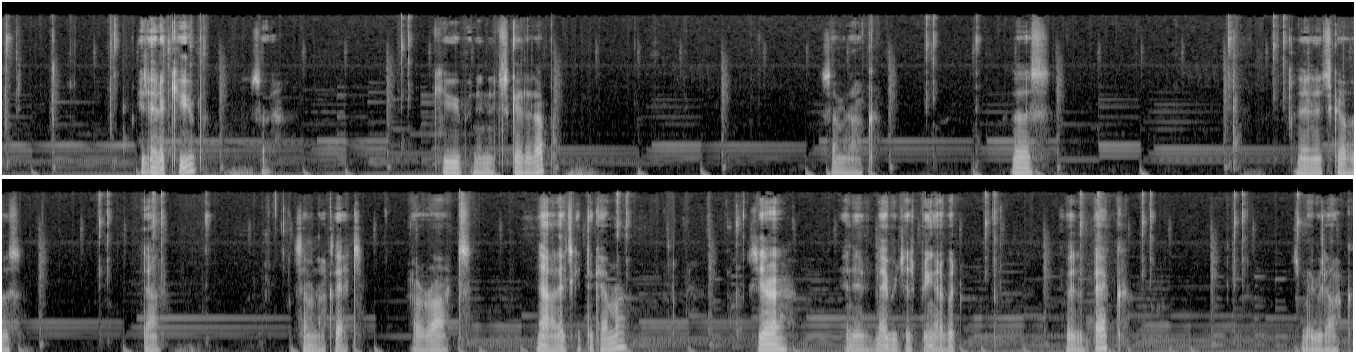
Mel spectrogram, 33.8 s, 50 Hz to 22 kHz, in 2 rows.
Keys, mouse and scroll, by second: 0.0-1.3 middle drag, 1.3-2.0 scroll up 1, 2.3 shift+a, 6.4 s, 11.5 click, 12.1-13.3 middle drag, 13.3-14.0 drag, 14.0-15.3 middle drag, 15.8 click, 16.5 s, 18.0-18.8 drag, 19.3-20.2 middle drag, 20.2 drag, 20.4-20.8 middle drag, 20.8 click, 21.0-22.5 middle drag, 24.5 click, 25.9 ctrl+alt+KP_0, 29.1 click, 30.3-32.2 drag, 33.0-33.7 drag.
